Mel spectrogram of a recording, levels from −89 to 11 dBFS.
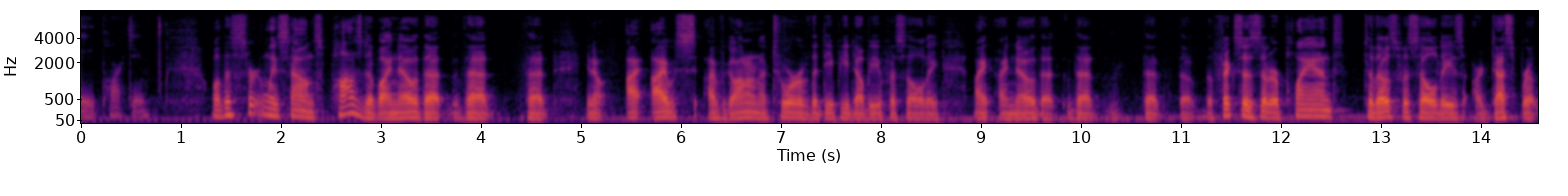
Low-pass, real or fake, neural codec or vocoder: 7.2 kHz; real; none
